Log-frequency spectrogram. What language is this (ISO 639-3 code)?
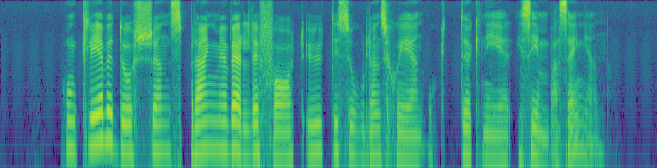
swe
